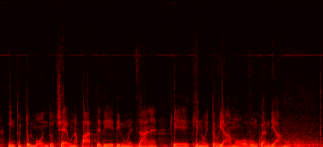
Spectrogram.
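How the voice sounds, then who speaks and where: Monotone, flat intonation and very even loudness come at a fairly slow pace over light background noise. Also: man. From northern Italy. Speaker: mayor; local official at panel event. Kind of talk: panel discussion. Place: factory. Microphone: handheld.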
